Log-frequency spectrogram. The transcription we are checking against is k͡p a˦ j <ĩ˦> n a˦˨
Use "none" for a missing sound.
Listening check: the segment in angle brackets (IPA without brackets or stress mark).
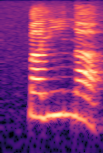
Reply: ĩ˦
